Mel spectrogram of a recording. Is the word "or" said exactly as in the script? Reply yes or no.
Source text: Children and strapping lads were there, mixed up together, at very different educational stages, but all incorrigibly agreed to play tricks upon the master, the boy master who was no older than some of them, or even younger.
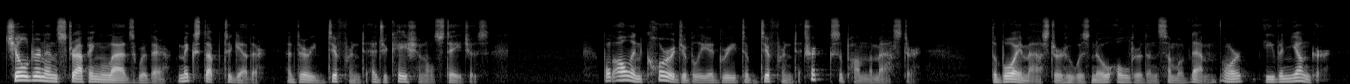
yes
